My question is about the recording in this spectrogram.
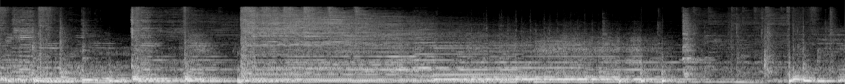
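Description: A live band of electric guitar and drum kit playing a molam song. A crash rings out about two and a half seconds in and hisses away over the next few seconds. The music thins out near the end as the song closes.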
